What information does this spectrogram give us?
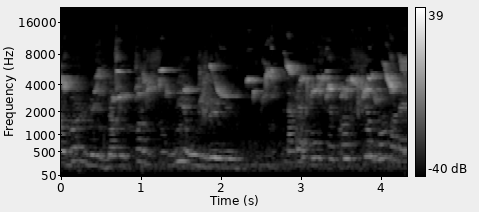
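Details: European goldfinch singing, recorded in 2013: rapid high twittering with sharp chirps and trills, tumbling phrases with little pause, over faint lower tonal sounds.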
